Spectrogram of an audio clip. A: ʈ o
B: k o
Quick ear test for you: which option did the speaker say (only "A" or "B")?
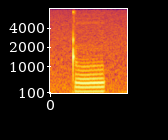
A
